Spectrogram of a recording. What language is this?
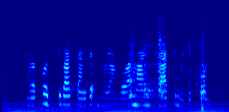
Kinyarwanda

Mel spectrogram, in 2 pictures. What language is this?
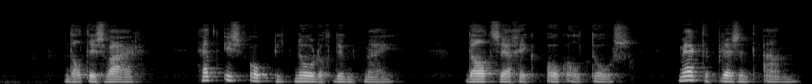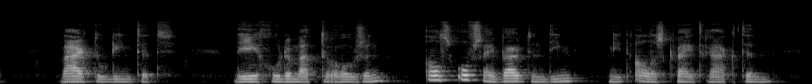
Dutch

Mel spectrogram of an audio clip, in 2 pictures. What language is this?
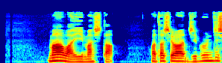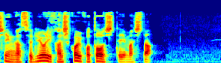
Japanese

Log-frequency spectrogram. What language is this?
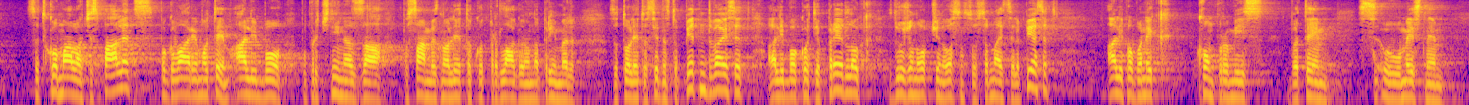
Slovenian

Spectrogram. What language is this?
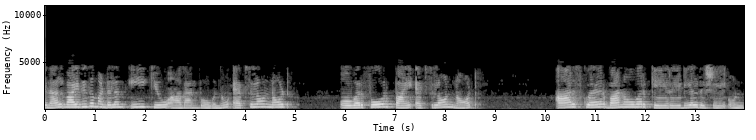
Malayalam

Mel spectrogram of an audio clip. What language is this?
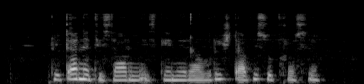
Georgian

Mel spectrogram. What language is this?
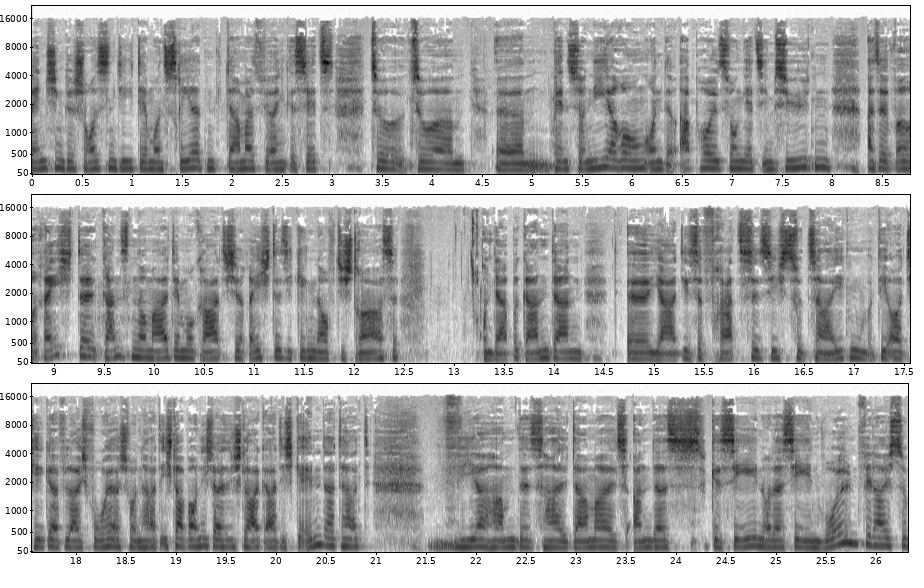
German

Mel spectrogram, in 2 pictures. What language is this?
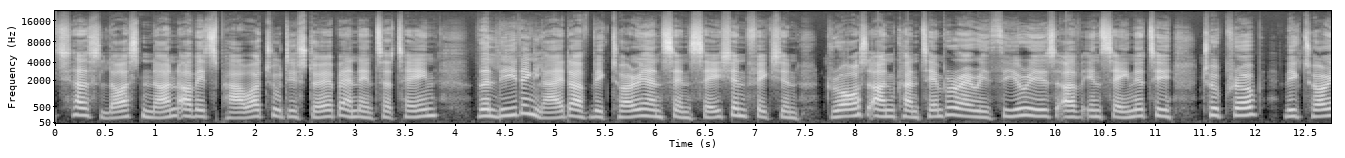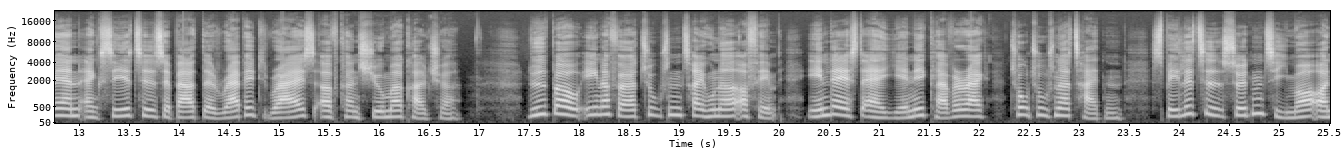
Danish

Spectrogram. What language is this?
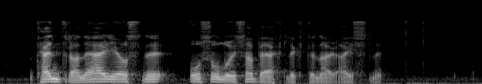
Faroese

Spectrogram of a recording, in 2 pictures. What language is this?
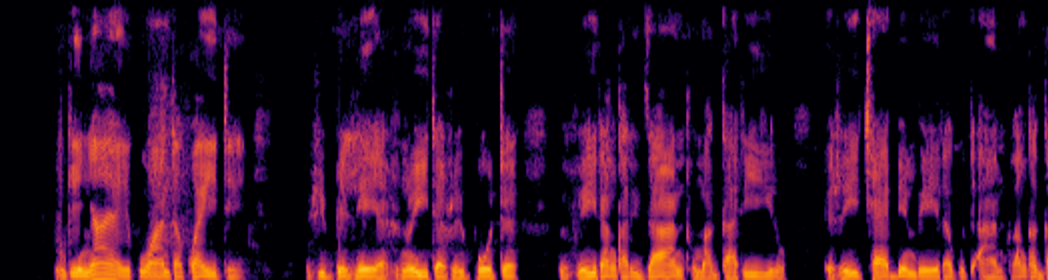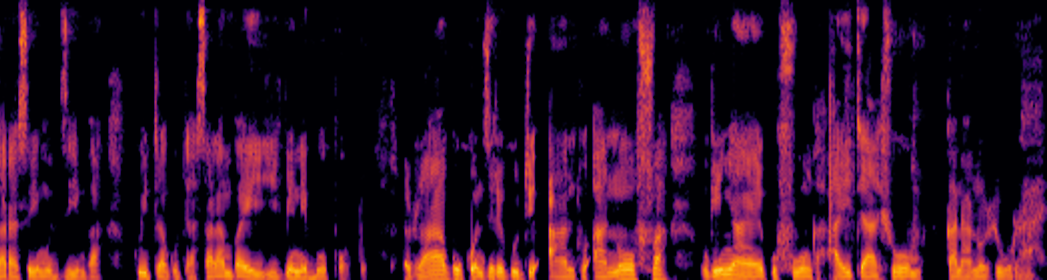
Ndau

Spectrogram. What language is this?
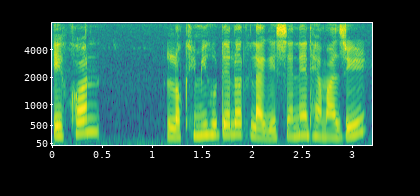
Assamese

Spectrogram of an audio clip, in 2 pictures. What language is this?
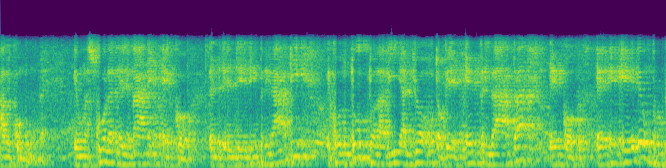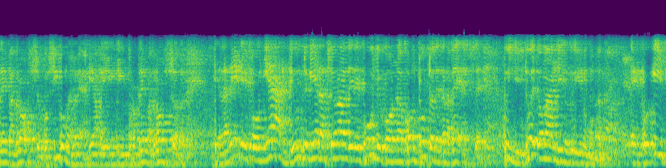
Italian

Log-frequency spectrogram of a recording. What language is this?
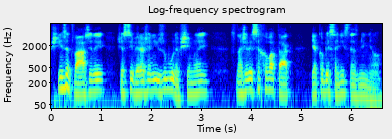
Czech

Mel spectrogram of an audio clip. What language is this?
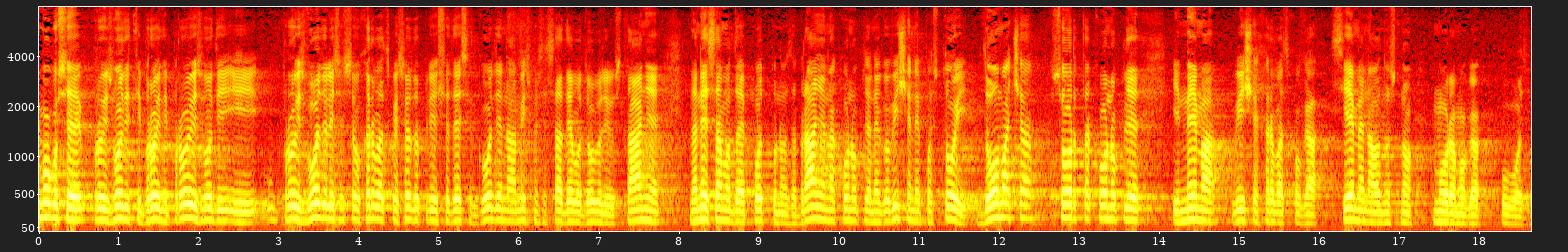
Croatian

